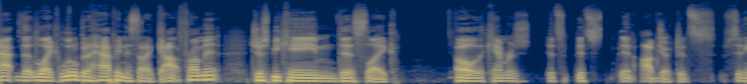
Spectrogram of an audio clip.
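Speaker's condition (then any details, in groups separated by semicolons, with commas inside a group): No condition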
